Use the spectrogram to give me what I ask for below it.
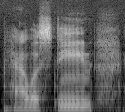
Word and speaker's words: Palestine: In Palestine, Texas, spelled like Palestine but pronounced Palestine, a small Texas town with 5 state prisons, it is by far the largest employer in that Texas county.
